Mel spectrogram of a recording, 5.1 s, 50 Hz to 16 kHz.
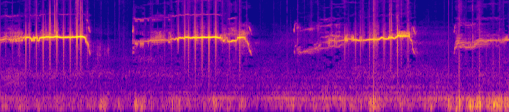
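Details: Feeding time at a Southwest Florida bald eagle nest, 24 February 2024, 08:41: the mother offers her eaglet armadillo, recorded by nest camera. Shrill sustained high whistles repeat in four phrases about a second apart, with gentle low rustling.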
